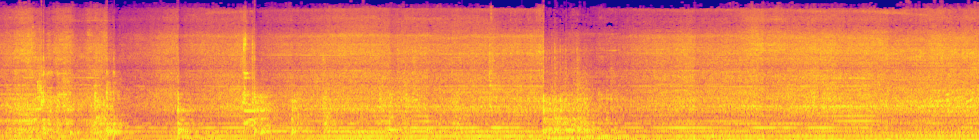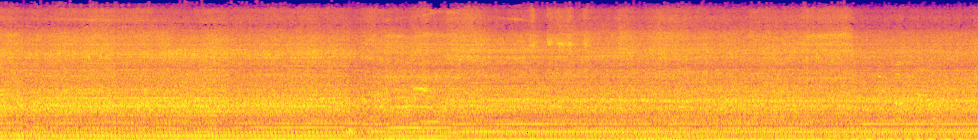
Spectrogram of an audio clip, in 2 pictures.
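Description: A large excavator engine rumbles steadily nearby.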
